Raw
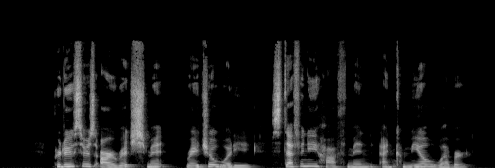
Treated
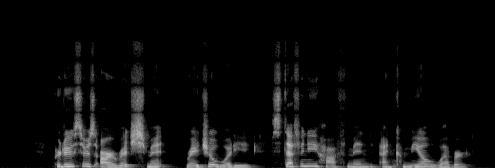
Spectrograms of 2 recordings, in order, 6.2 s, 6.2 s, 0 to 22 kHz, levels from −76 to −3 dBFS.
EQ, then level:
Savitzky-Golay smoothing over 15 samples
0.0 dB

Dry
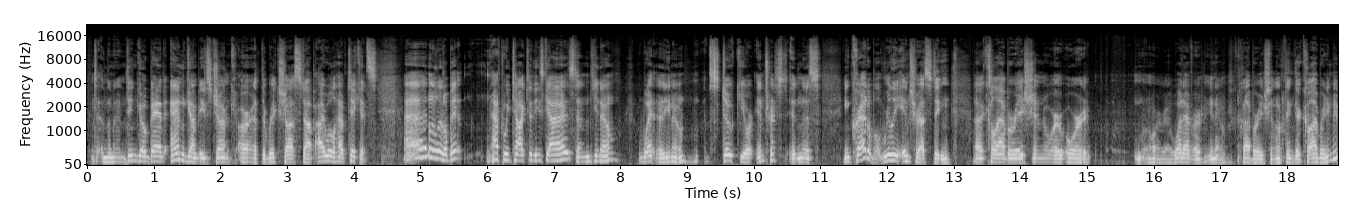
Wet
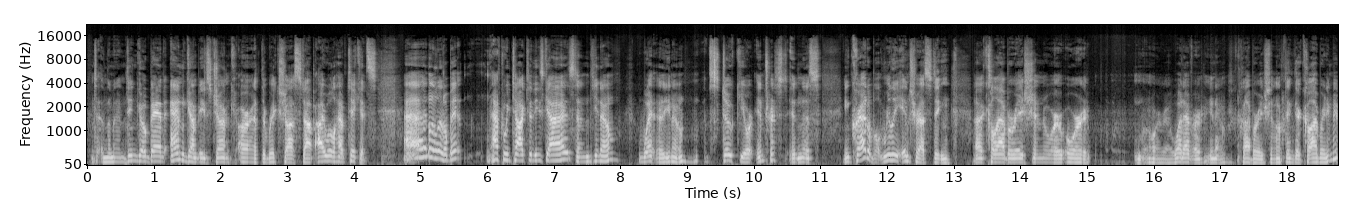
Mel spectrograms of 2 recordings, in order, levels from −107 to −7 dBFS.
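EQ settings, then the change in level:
low-shelf EQ 100 Hz +5.5 dB
flat-topped bell 1,100 Hz +10 dB
high-shelf EQ 5,100 Hz +11.5 dB
−1.0 dB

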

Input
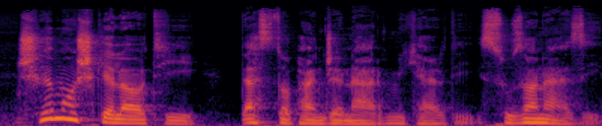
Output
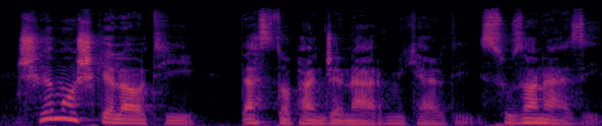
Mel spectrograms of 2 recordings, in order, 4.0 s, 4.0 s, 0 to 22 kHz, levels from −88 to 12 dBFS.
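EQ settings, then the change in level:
low shelf with overshoot 630 Hz −6.5 dB, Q 1.5
−8.0 dB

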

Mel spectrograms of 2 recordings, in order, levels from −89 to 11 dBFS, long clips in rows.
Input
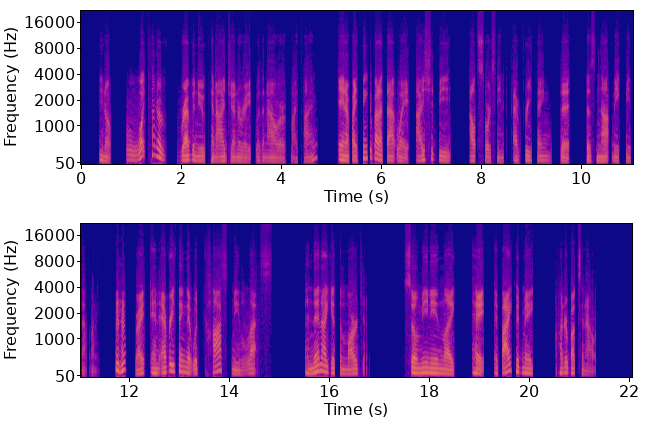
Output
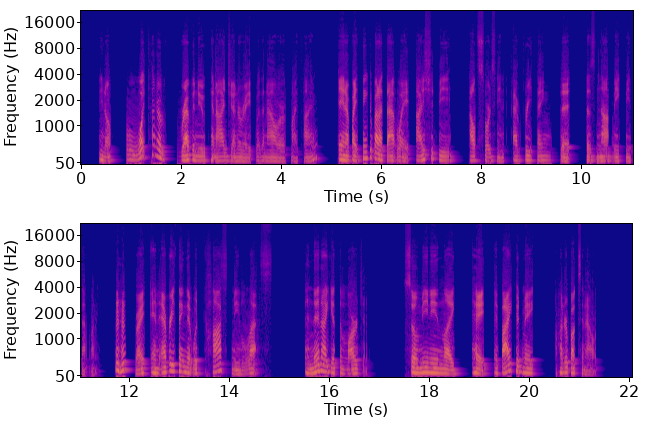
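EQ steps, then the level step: low-shelf EQ 160 Hz +10 dB
parametric band 720 Hz +7.5 dB 0.37 octaves
mains-hum notches 50/100/150/200/250/300/350/400/450 Hz
−6.0 dB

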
